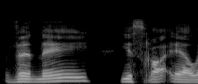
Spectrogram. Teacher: you'll notice it's v'nei, not b'nei, because it's coming right after the u.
